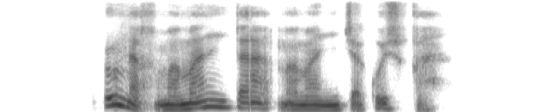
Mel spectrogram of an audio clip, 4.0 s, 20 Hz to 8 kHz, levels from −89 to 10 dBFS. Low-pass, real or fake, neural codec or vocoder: 7.2 kHz; fake; autoencoder, 48 kHz, 32 numbers a frame, DAC-VAE, trained on Japanese speech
